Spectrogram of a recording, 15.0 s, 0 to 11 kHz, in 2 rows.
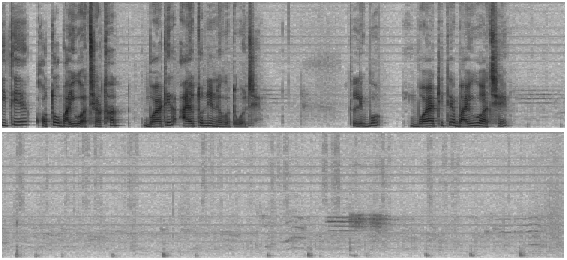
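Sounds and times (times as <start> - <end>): marker pen writing on paper: 6.0 - 15.0.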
